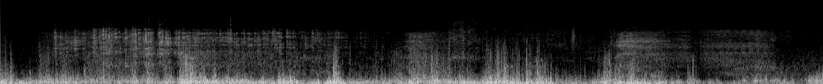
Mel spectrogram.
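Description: Wind buffeting the microphone in a heavy, uneven rumble, with a few short knocks and rustles from a landing net and fishing rod being handled on concrete.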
